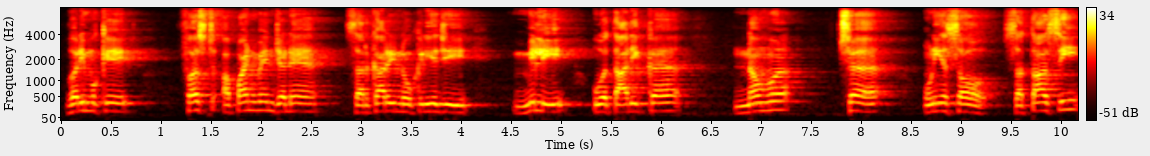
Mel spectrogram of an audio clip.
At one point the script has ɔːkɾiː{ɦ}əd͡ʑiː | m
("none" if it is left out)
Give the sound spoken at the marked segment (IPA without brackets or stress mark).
none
